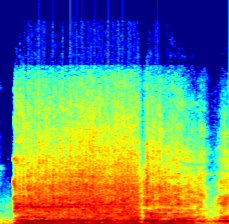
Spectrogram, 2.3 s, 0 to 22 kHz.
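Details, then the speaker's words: GoPowerSports Lifan 212 single-cylinder engine after rejetting from 0.28 to 0.36 jets (was too lean), cold start on choke, taking off under load; snaps up to hard steady roar, no stumble or breakup; healthy acceleration, much more power. "Ye gods, it takes off pretty well."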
